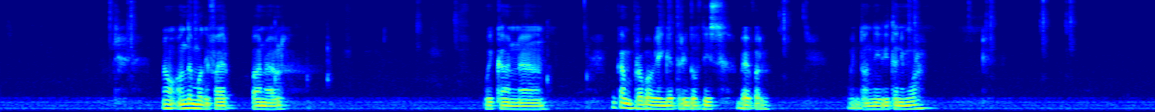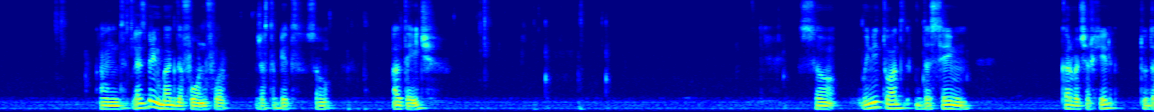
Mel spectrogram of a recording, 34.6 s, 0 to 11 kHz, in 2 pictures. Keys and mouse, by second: 1.8 click, 2.8-4.7 drag, 6.2 click, 8.2 click, 9.9 click, 11.6 click, 13.6 click, 14.7 click, 15.9 click, 18.1 click, 22.8 alt+h, 24.4 click, 25.8 shift+click, 26.4-29.1 drag, 31.2 click.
